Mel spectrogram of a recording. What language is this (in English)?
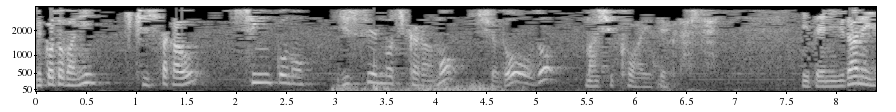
Japanese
